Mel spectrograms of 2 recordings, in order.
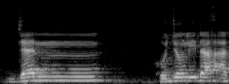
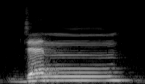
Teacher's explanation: Hujung lidah akan terpacak dekat gusi atas. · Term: nun mati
